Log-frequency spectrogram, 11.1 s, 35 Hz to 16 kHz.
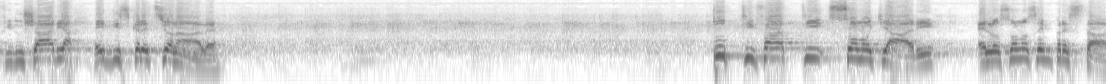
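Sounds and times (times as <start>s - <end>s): room tone hiss: 0.2s - 11.0s.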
